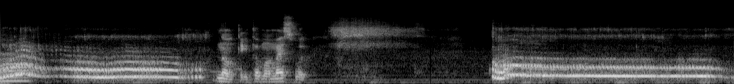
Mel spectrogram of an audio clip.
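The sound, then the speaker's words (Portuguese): A person imitates a pigeon's call with two long, low, humming vocal tones, separated by a brief spoken remark and a soft breathy pause. “um pombo, né? É, tem que ser o pombo, eu tenho que.”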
